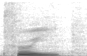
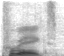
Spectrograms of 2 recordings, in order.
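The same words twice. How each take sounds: First: The word ends in a vowel, x silent. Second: The word is read out letter for letter. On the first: This is how people actually say it. "but they say Prix" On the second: This is how the word is written. "it's spelled Prix"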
